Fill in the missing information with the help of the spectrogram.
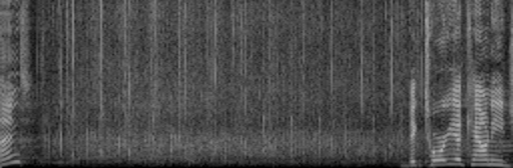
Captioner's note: audience applauding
